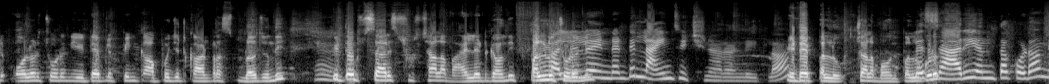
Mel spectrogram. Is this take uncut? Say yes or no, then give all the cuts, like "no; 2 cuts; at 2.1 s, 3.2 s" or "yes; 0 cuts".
yes; 0 cuts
